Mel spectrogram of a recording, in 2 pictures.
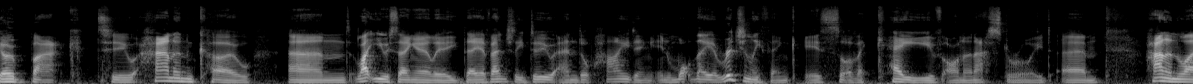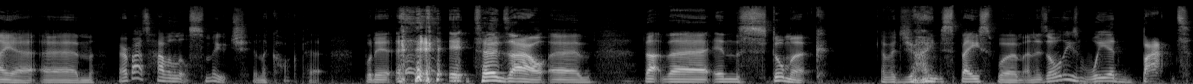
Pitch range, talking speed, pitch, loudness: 100-130 Hz, 170 wpm, 110 Hz, -25 LUFS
